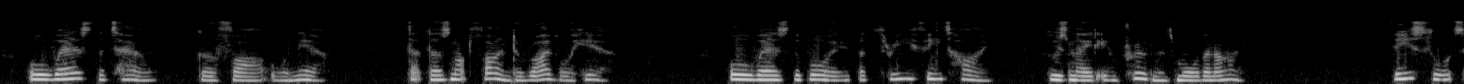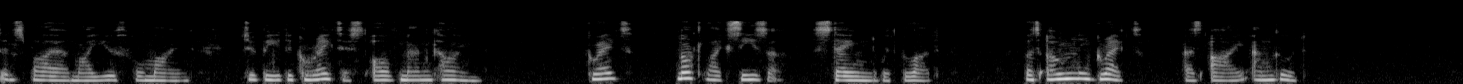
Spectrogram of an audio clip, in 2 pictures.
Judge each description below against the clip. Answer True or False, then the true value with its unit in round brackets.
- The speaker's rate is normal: False (115 wpm)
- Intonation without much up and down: False (3.3 semitones)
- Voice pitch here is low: False (205 Hz)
